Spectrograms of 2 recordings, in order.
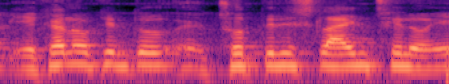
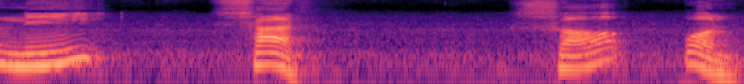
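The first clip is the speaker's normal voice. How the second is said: slow, syllables pulled apart; drawn-out metre scanning; slow syllable split; much slower than usual. Shown as a demonstration. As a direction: sound out each syllable for counting. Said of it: "তাহলে এখানে এক".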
